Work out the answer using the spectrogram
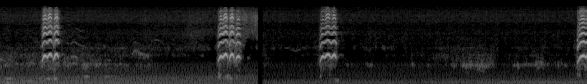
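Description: A Black-tailed Godwit gives four short, nasal, harsh calls at uneven intervals of one to three seconds, over a quiet background.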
